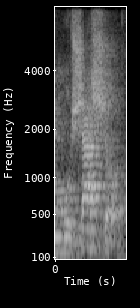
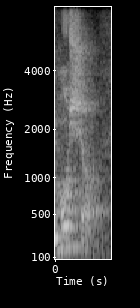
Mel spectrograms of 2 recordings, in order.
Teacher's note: Aquí en Andalucía y en el Caribe en general, en las zonas costeras de América, hay la tendencia a que la che se pronuncia como she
